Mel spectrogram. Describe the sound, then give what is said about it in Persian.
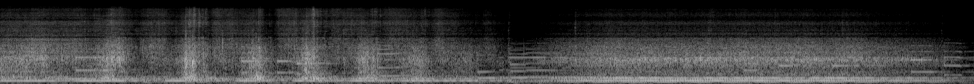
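A steady ship's engine drone with a rhythmic knocking clatter, repeated thumps in the first half before settling into a continuous hum, fairly loud with no voices, aboard a ship returning from Europe. “هشت روز تمام داشت به تلق و طلوق موتور کشتی گوش میداد این صدای ریتمیک رفت تو مخش و شروع کرد با ریتم شعر گفتن”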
